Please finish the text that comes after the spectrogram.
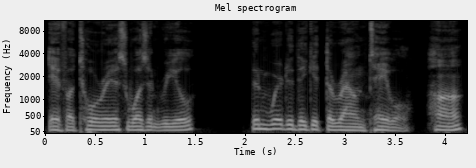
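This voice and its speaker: A man's voice: fairly low pitch, moderate pace, a little mellow, dry recording, clean studio sound, natural voice. A man voicing an earnest, melancholy teenage boy who speaks with solemn conviction in an audiobook. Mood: total conviction.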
